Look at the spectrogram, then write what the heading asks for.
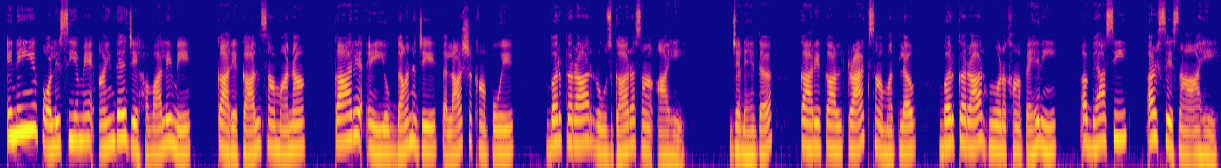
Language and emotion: Sindhi, neutral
